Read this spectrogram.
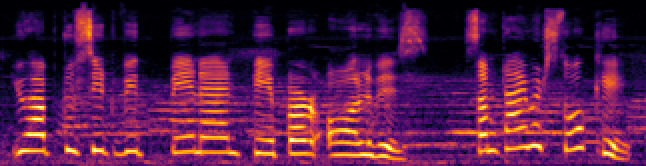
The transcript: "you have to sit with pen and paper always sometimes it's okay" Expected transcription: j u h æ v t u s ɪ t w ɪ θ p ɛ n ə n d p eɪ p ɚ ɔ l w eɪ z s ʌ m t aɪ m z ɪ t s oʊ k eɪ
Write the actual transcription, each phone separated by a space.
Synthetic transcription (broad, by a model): j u h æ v t u s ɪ t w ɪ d p ɛ n ə n d p eɪ p ɚ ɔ l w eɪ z s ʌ m t aɪ m ɪ t s oʊ k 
